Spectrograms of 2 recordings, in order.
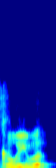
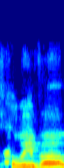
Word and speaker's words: Cholewa: Is it pronounced Kaliwa? Very close. Kaliva with a V.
